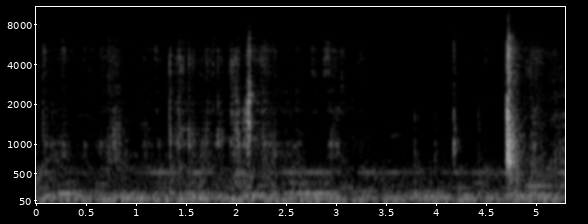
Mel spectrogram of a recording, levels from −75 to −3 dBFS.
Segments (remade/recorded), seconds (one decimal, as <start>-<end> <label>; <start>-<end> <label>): 0.0-5.3 recorded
